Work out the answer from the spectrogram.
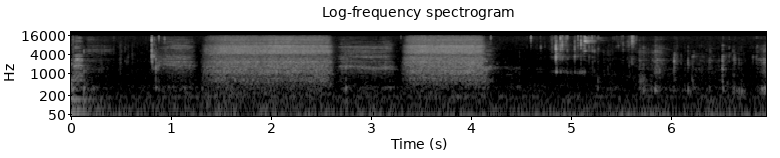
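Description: Close-miked eating sounds: two long breathy rushes of air, then soft chewing of a bite of breaded chicken Kiev with small wet mouth clicks.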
